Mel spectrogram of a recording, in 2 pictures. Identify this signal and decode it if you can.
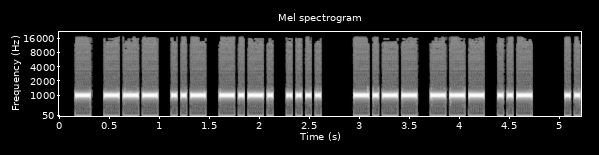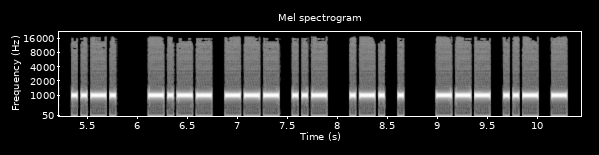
Morse code, heard as a keyed tone, about 25 wpm, 1000 Hz. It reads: TOUCH YOU IF YOU RE OUT
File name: qotdfiles / 25wpm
